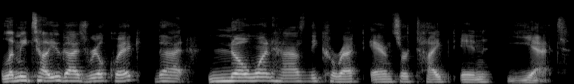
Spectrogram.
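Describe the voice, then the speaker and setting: A man's voice: a little high, unhurried. A young man from Ukraine teaching a casual live lesson for beginner investors, talking straight to his audience. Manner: casual, talks to the audience, many fillers and restarts. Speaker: host of an investing workshop.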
